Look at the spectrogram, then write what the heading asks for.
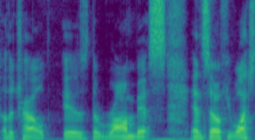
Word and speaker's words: rhombus: ha ha or rhombus the h is silent in most cases most countries so it's a rhombus um and the reason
